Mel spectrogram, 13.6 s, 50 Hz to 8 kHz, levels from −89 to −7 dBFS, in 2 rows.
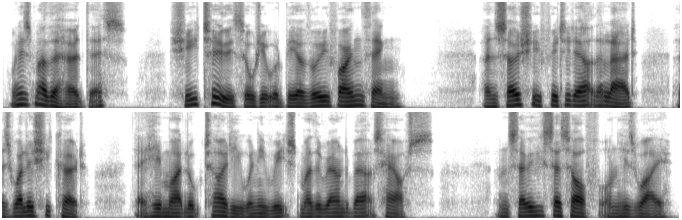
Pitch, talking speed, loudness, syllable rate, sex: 110 Hz, 205 wpm, -18 LUFS, 5.1 syllables/s, male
